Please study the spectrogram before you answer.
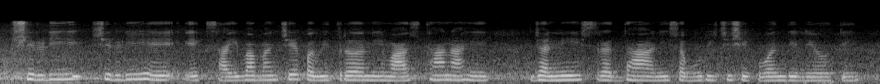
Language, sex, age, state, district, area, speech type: Marathi, female, 45-60, Maharashtra, Palghar, urban, spontaneous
